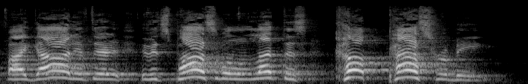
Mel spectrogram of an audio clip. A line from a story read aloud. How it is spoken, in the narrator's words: Jesus cried in the garden, he said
